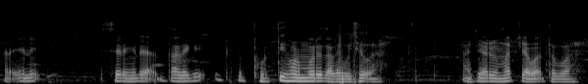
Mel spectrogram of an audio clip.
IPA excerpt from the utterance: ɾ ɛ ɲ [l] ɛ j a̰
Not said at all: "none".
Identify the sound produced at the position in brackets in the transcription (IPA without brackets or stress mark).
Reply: ɾ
